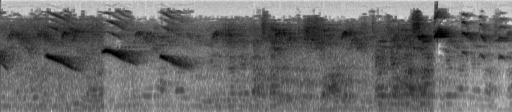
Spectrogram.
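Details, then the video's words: Agitated pixarro, Brazilian saltator, rasping and snapping angrily, from an aviculture breeder in Sorocaba, São Paulo: three loud downward-slurred whistles in quick succession, then fainter chatter with people talking and background noise. "Pixarro trincando e roncando."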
